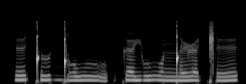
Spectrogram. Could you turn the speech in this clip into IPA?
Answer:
e ǃɯɡ͡ǃowu | kɛ juβo ŋ͡ǃeɭɛ ǁe

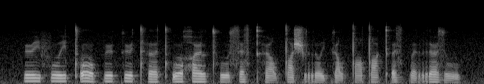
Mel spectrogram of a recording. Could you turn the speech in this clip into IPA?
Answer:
ʉ˦i̯fu˦i̯ tʼo˦˨pʉ˦kʉ˦ tʰə˨ tʼu˦χœ˦l tʰu˨sə˦zkʰœ˨l tˤœ˨ʃ ro˨i̯kʉ˨l tˤu˨tˤə˦˨kʼə˦zpə˨ rœ˦˨zu˨

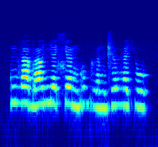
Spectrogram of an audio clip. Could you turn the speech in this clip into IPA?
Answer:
nza˦˨da˦ə̯ɲɛ˧ ɕɛ˦˨ŋɡu˦ɡʱɘ˨ nd͡ʒɘ˧ɦɛ˧çu˨

